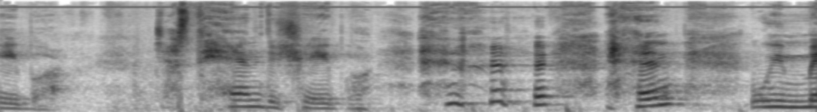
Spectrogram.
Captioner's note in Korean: 웃음소리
